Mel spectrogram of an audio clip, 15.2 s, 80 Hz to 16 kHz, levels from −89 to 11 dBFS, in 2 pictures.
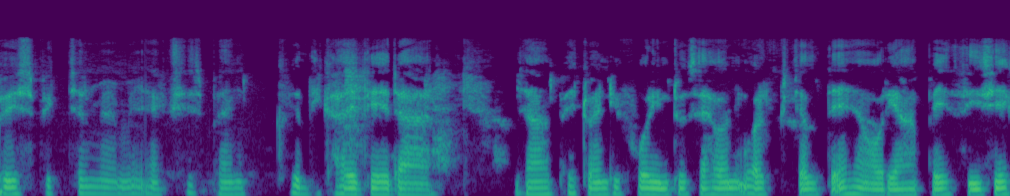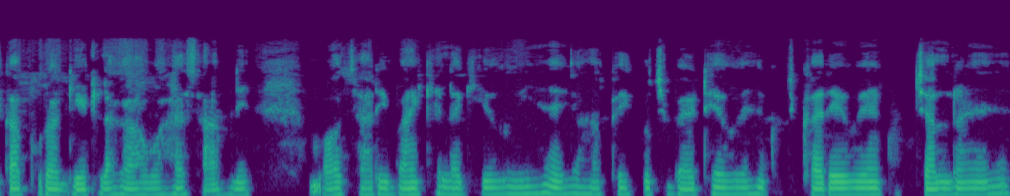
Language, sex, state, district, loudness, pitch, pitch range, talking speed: Hindi, male, Bihar, Samastipur, -25 LUFS, 115 Hz, 110-120 Hz, 195 wpm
